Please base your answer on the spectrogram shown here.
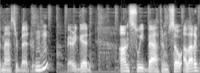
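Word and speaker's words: en suite: UI t e so even though it's e n we pronounce it like an o n yep on Suite so an onite bathroom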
